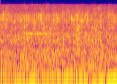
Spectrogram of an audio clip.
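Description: A brief, steady pour of honey into a dish, heard as a soft, continuous liquid flow at low volume with no talking.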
